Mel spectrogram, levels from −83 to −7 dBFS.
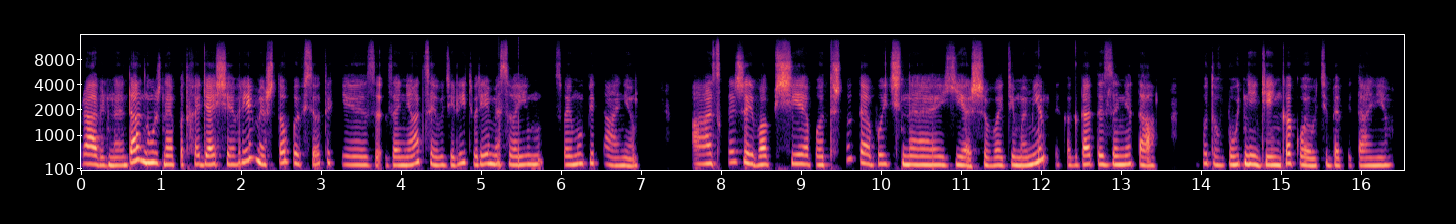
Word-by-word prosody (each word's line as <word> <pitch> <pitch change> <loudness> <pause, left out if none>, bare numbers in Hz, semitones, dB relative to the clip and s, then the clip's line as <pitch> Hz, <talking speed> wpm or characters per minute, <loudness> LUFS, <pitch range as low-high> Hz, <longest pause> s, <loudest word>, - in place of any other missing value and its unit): правильное, 200 -4 +2
да, 285 +11 +4
нужное 260 -6 +4
подходящее 220 +1 0
время, 275 - +1
чтобы 260 +2 -1
всё-таки 220 -5 -4
з 195 - -5
заняться 205 +7 -1
и 200 - +1
уделить 205 +6 -3
время 230 +2 +1
своим 225 +2 -1
своему 220 +3 -2
питанию. 195 -8 -3 0.7
А 240 +1 0
скажи, 275 0 -1
вообще, 225 +2 +3
вот 210 0 -2
что 355 - -2
ты 265 - +1
обычно 215 -2 +1
ешь 200 -1 +2
в 195 -1 -2
эти 200 +1 -2
моменты, 215 - +1
когда 200 +3 0
ты 220 0 -1
занята? 215 -1 +1 0.6
Вот 245 -2 -6
в 195 -2 -4
будний 220 +1 +2
день 205 +1 +3
какое 210 -4 0
у 185 - +1
тебя 190 0 -5
питание? 190 +1 -3
215 Hz, 135 wpm, -24 LUFS, 200-235 Hz, 0.7 s, да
